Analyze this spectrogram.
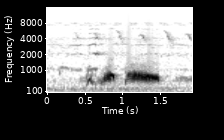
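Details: Spotted dove used as a lure bird to call in wild doves: a short, soft, low cooing phrase of two hooting notes, the second long and level, over faint background rumble.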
